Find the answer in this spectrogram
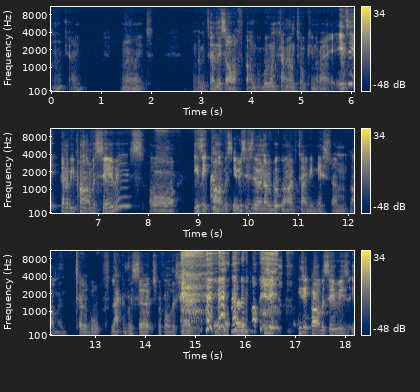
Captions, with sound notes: Okay, all right. I'm gonna turn this off, but we're gonna carry on talking about it. Is it gonna be part of a series or is it part of a series? Is there another book that I've totally missed? I'm a terrible lack of research before this show. (laughing) Is it part of a series?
